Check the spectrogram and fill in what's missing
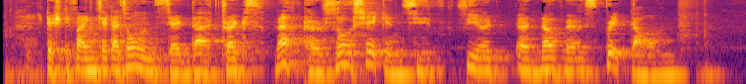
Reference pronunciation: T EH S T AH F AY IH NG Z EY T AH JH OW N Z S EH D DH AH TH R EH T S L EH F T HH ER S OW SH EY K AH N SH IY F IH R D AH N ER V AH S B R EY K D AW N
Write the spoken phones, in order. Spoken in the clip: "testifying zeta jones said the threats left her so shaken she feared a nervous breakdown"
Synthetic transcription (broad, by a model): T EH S T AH F AY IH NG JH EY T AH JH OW N S EH D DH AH T R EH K S L EH F T HH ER S OW SH EY K AH N SH IY F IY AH D AH N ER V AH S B R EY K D AW N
